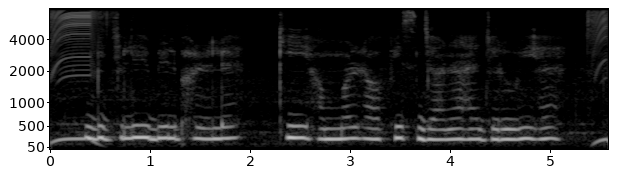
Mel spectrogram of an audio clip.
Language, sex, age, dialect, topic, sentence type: Magahi, female, 18-24, Northeastern/Surjapuri, banking, question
